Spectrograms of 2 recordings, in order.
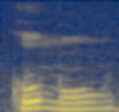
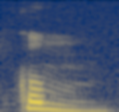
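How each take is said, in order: First: The word ends with an added vowel sound. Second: The word ends on a closed consonant sound. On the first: The speaker calls it wrong. "jangan kumu" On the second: The speaker calls it right. "tapi kum"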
